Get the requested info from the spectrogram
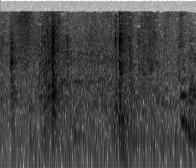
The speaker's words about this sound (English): Yeah, is it noisy out there? I don't know. Everybody should be in their class right now. When do you guys try to open that back door and see what's happening out there? Yeah, if it's loud, then we just have to deal with it.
